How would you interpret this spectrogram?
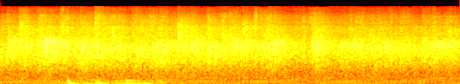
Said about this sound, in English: Amen. Yes. Yes. Clap your hands. Yes.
